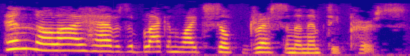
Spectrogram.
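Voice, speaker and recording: A young, penniless and ambitious woman in a fifties radio drama. Her very high voice moves animatedly, earnest and politely sweet. The recording is muffled, like an old broadcast. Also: animated, unhurried. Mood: pleading, eager. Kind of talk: 1950s radio drama acting.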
